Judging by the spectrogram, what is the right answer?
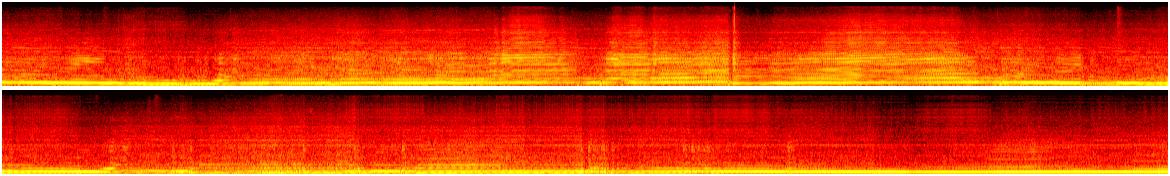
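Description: SEAT Leon Supercopa race car's engine heard from inside the cockpit, revving up and dropping back several times in the first half, with a sudden jump in pitch about nine seconds in, then holding a lower, fairly steady note.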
